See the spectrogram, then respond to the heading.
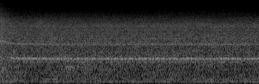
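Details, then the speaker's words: DJI Mavic 2 Pro with stock DJI props idling on the ground: an even high-pitched whirr with no buzzing or shaking. The drone stays in place without moving. "and as you can see it's idling in one place not moving at all this is the mavic 2 pro"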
